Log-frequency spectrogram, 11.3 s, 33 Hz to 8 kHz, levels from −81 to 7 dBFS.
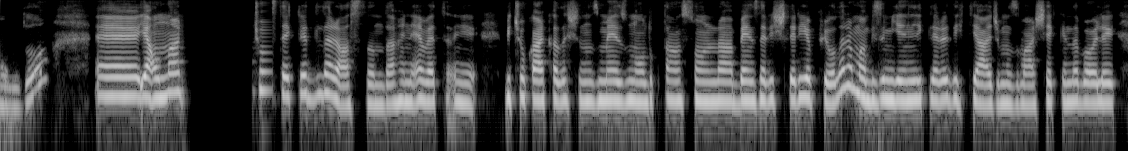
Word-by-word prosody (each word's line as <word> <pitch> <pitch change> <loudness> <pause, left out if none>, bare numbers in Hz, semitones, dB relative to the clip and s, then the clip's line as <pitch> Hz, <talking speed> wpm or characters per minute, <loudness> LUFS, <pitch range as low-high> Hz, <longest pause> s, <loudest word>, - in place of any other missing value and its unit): oldu. 170 +5 -5 0.6
Eee, 245 - -1 0.4
ya, 235 -2 +5
onlar 270 +4 +2 0.7
çok 295 -1 -2
desteklediler 250 -2 -2
aslında. 180 -1 -2
Hani, 200 -1 0
evet, 200 0 0
hani, 195 -4 -3 0.3
birçok 225 0 -2
arkadaşınız 205 -1 0
mezun 210 0 +2
olduktan 205 +1 -2
sonra 205 -2 0
benzer 210 0 +2
işleri 215 +1 -1
yapıyorlar 225 - +1
ama 255 -11 +3
bizim 215 +2 +2
yeniliklere 215 0 +2
de - - 0
ihtiyacımız 185 -2 -2
var 180 0 -2
şeklinde, 195 +1 -3
böyle, 195 0 +1
205 Hz, 140 wpm, -18 LUFS, 195-220 Hz, 0.7 s, ya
